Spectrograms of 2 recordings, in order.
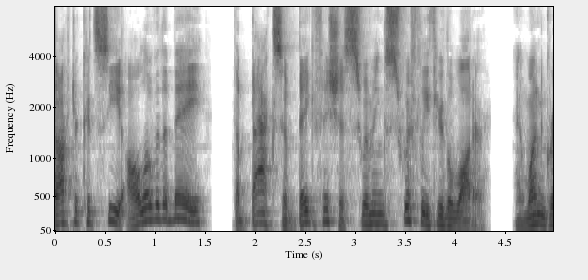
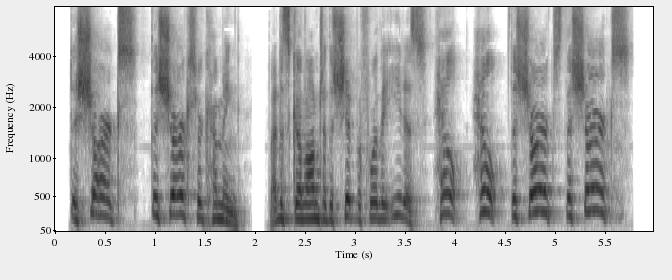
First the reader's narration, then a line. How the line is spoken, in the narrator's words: they all cried out in great fear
